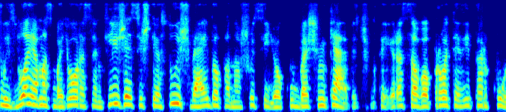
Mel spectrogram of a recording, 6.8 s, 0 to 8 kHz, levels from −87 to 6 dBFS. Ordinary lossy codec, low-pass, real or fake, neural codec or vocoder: Opus, 32 kbps; 7.2 kHz; real; none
